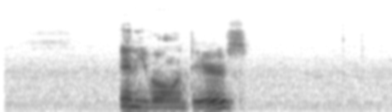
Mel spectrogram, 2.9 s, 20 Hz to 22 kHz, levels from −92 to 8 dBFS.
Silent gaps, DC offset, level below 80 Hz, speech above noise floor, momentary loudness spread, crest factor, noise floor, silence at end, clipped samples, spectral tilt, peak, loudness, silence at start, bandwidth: none; under 0.1%; -72 dBFS; 41 dB; 4 LU; 22 dB; -65 dBFS; 1.1 s; under 0.1%; -5 dB/octave; -6 dBFS; -25 LUFS; 0.9 s; 9 kHz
